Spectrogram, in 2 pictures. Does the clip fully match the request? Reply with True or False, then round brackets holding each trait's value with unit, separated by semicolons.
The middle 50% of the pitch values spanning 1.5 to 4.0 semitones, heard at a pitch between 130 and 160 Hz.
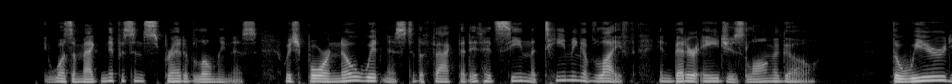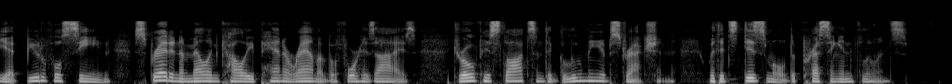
True (2.5 semitones; 140 Hz)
